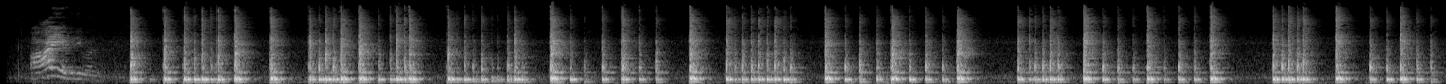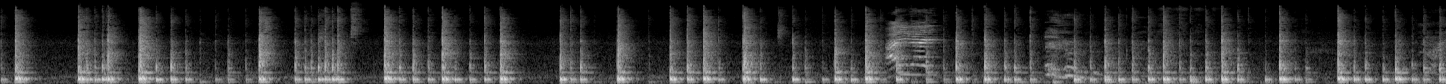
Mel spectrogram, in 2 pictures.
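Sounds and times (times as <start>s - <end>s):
tabla drum strokes: 1.3s - 28.9s.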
